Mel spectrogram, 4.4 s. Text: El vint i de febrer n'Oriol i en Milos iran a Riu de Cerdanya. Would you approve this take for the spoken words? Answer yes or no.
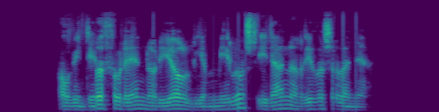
yes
